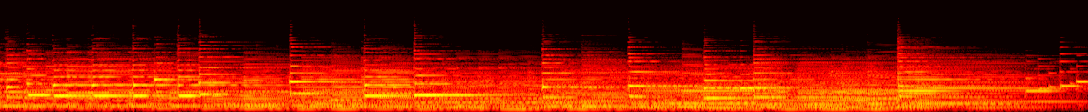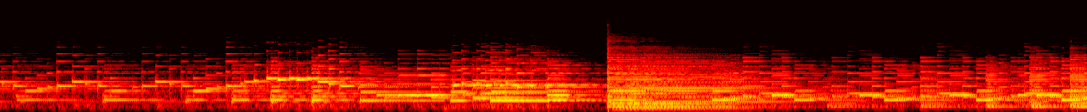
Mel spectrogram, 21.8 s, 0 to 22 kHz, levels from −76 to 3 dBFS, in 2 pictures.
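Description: Throughout the music, gain pumping is audible: quieter stretches swell up, then duck by around 5 dB under each loud hit, most likely because the input gain was too high and a fast limiter kept clamping it. The waveform looks flattened, with troughs rising between peaks.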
